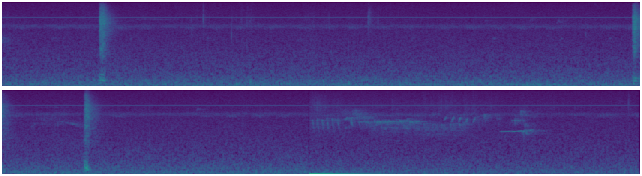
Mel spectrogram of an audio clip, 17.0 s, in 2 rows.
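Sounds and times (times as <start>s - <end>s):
recording hiss and high whine: 0.0s - 17.0s
sharp click: 1.3s - 1.5s, 8.4s - 8.7s
songbirds singing: 6.4s - 10.0s, 12.6s - 15.8s.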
